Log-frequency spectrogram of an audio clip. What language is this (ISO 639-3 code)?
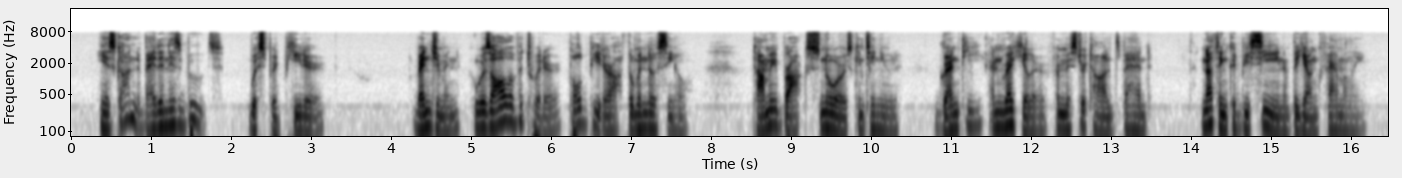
eng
